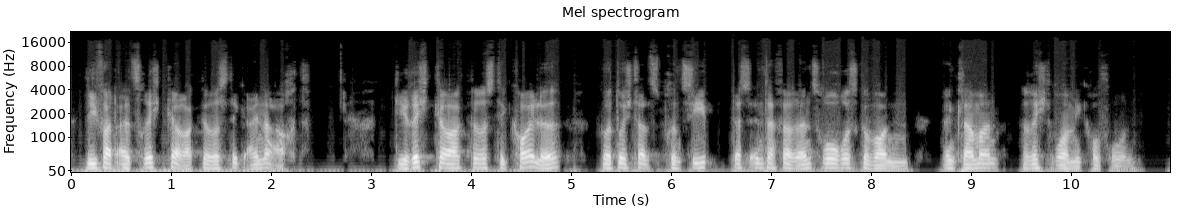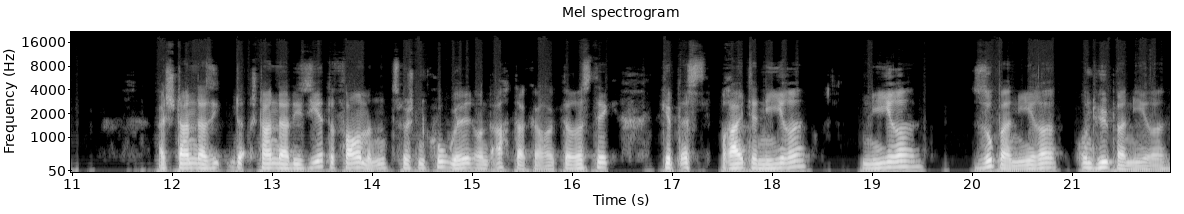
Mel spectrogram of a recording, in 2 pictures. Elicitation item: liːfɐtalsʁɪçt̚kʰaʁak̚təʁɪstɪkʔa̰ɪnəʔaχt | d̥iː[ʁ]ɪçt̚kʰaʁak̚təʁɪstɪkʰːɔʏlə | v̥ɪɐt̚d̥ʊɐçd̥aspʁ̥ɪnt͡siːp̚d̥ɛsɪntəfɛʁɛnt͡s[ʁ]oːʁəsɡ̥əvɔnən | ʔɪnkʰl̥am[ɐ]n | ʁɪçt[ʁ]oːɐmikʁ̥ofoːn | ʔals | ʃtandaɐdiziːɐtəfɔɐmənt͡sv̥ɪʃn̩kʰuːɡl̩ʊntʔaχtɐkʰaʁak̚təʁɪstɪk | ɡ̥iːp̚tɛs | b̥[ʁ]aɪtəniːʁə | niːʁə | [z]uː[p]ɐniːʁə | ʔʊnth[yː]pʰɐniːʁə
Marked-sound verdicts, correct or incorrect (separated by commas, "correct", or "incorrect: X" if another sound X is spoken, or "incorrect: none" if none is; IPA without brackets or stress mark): correct, correct, correct, correct, correct, correct, correct, correct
